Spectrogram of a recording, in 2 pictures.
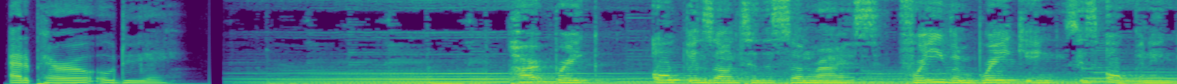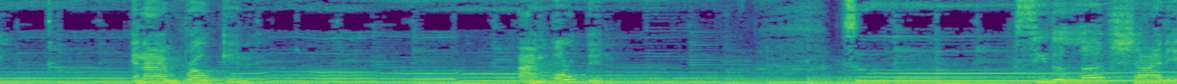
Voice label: commercial, commercial women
